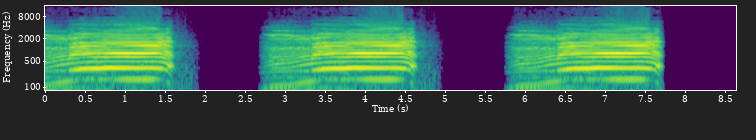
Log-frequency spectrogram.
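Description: A cow mooing: three identical long moos about three seconds apart, each lasting nearly two seconds.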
